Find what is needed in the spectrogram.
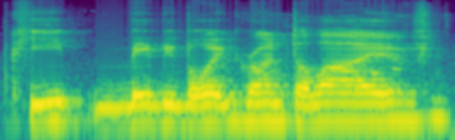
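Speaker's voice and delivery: usual speaking voice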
